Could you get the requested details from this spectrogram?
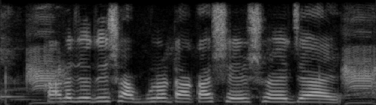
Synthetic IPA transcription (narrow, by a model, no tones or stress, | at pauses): kaɾod͡ʑod̪iʃɔb̚ɡuloʈakaʃeʃɦoed͡ʑae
